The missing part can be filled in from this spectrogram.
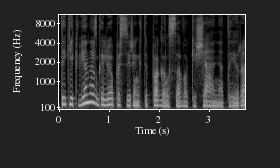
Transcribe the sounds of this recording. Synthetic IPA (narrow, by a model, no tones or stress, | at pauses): t̪ɐɪkʲiɛkʋʲiɛnɐsɡɐlʲeːjoːpɐsʲɪɾʲɪŋkt̪ʲɪpɑːɡɐlˠsɑːʋoːkʲɪʃʲæːnʲɛt̪ɐɪiːɾɐ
